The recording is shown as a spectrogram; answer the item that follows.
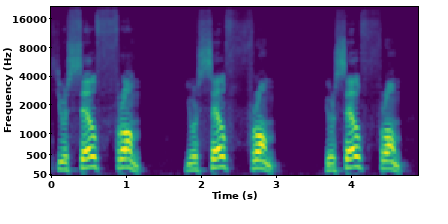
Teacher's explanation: as if it's one word with one F sound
